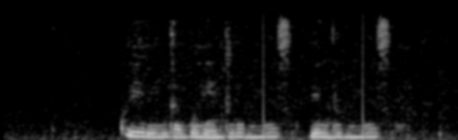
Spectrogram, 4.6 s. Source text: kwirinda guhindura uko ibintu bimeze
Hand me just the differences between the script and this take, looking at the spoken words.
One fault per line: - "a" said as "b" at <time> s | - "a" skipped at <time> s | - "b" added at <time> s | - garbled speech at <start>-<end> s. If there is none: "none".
- "uko" said as "bimeze" at 2.5 s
